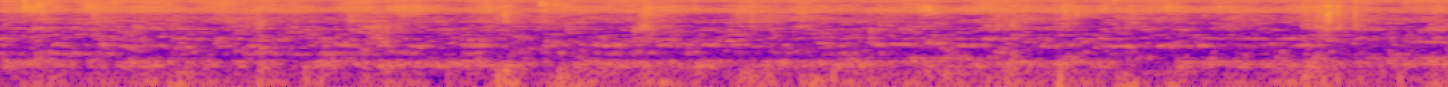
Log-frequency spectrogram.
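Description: A cloth rubs and squeaks across a whiteboard.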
